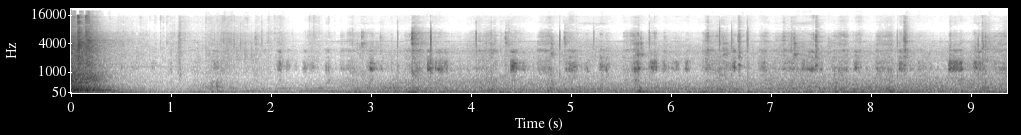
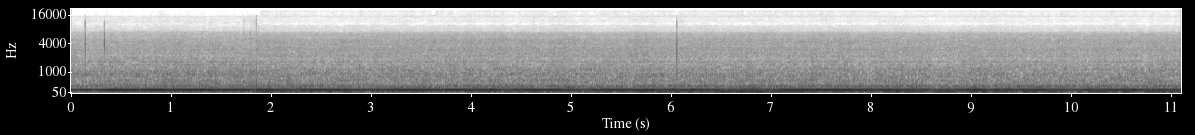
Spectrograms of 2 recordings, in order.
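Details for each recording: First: Fisher & Paykel direct-drive washing machine motor turning: low rumble with irregular metallic grinding and scraping bursts, no wash or spin; a broken plastic part inside the motor grinding, requiring replacement. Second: Fisher & Paykel direct-drive washing machine that had been grinding and would not wash or spin: steady low motor hum with a constant tone, running smoothly with no grinding or scraping.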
